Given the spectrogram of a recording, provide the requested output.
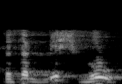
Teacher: لأنه لا يدغم حرف حلقي في حرف أدخل منه، الحاء من وسط الحلق والهاء من فين؟ من أقصى الحلق · Term: بالإظهار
